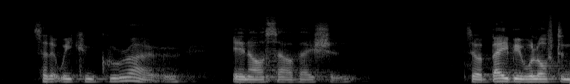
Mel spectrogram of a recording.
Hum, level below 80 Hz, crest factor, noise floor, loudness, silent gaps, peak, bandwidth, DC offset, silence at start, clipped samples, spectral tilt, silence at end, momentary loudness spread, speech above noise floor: none; -78 dBFS; 22 dB; -76 dBFS; -33 LUFS; none; -12 dBFS; 10.5 kHz; under 0.1%; 0.35 s; under 0.1%; -6 dB/octave; 0 s; 17 LU; 44 dB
